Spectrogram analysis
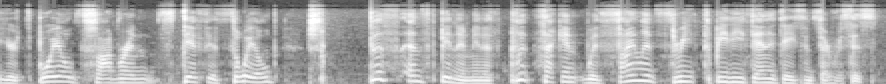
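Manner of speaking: slow garbled ad read; tongue-twister rush. Shown as a demonstration. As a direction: fumble the tongue twister slowly. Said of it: "couldn't even understand that last part".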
